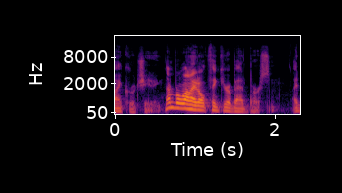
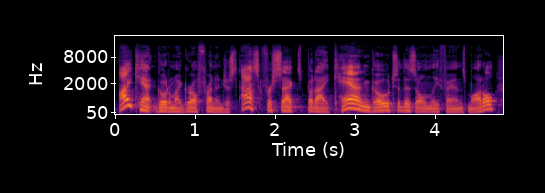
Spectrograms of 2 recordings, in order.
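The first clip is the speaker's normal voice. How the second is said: normal talking voice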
